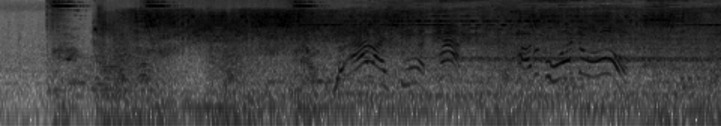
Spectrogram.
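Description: Electronic game sounds hum and chime steadily.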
